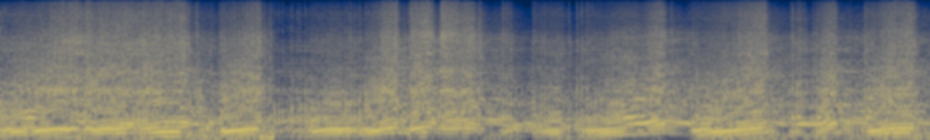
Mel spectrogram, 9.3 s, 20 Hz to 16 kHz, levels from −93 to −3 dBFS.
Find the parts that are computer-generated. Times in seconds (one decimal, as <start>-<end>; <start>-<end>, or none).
4.5-8.3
